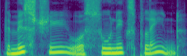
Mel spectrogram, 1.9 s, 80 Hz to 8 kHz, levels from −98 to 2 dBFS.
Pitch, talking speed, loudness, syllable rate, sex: 205 Hz, 160 wpm, -17 LUFS, 5.3 syllables/s, female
